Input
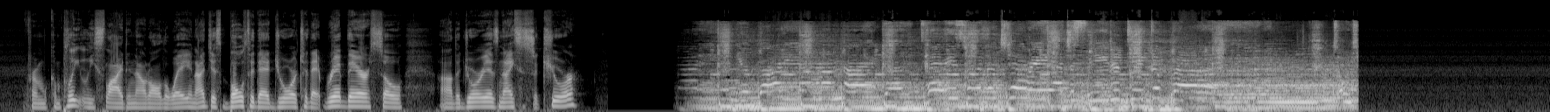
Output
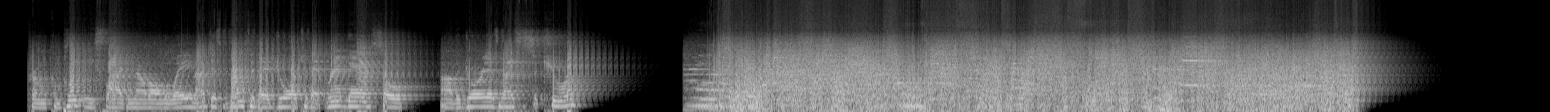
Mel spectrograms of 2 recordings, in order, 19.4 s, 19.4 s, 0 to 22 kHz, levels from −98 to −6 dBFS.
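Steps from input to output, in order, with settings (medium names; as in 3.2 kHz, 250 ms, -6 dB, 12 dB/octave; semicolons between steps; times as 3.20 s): treble shelf 5.6 kHz +5 dB; comb 5.7 ms, depth 91%; de-hum 302.8 Hz, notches 37; in parallel at -1 dB: compression 16:1, threshold -34 dBFS, peak gain reduction 17 dB; on the sum: bit crusher 7-bit; integer overflow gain 19.5 dB; distance through air 290 m; on a send: thinning echo 73 ms, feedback 68%, level -7 dB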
